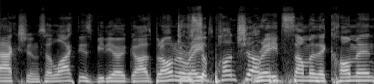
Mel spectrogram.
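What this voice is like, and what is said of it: Usual voice. Nothing is said of it.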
